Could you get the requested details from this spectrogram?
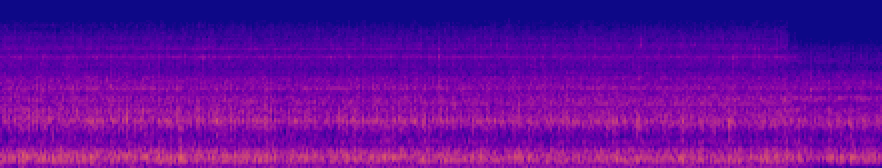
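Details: Keurig brewer after stuck check valve removed, cleaned and reinstalled, water loaded: even buzzing pump hum holds steady pitch about eight seconds then stops; pumping water normally.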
